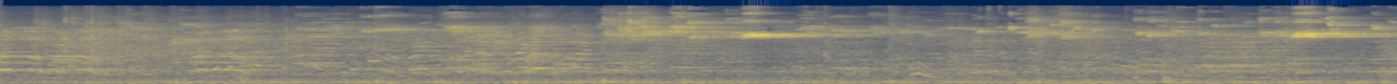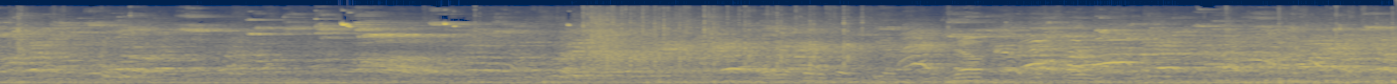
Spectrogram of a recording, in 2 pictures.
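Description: Young girls call out to each other across an echoing gym.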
